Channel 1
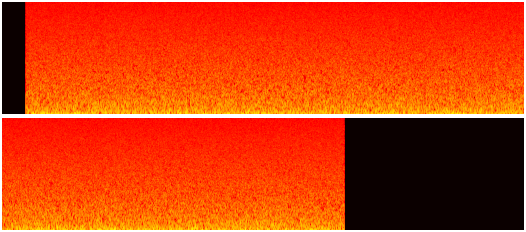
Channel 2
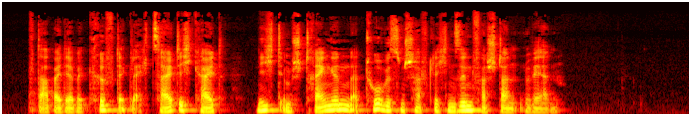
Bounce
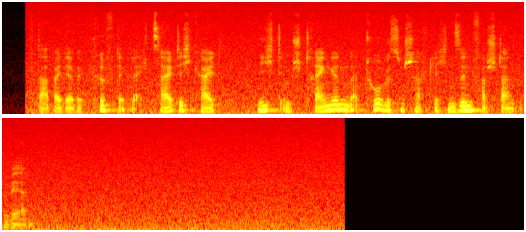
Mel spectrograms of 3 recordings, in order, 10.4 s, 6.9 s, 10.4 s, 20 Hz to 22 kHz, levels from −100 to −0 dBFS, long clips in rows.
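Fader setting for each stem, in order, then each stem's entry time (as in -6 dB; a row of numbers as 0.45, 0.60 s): -5.5, -0.5 dB; 0.00, 0.00 s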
